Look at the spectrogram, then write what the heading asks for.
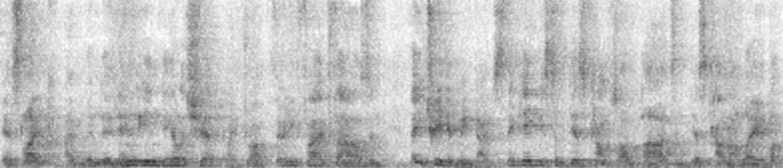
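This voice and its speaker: Over noticeable background noise and audible room echo, a man speaks at a medium pitch and a fairly quick pace with ordinary pitch variation. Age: 60s. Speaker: customer. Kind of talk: interview. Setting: dealership.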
